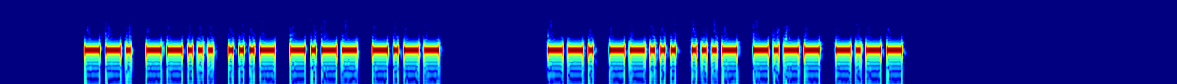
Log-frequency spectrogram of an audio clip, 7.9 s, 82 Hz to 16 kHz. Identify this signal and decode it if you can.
Morse code, heard as a keyed tone, about 36 wpm, 700 Hz. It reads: G7VYY G7VYY
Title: DXCC-100 Call Signs - 5 Characters - Repeated 2x - 35wpm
